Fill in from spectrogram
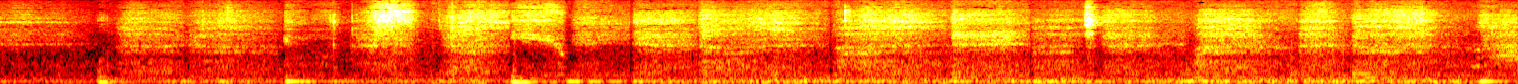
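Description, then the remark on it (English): A compilation of micro clips of the President of the United States sniffing and inhaling: a rapid string of sniffs and sharp inhalations, breathy hissing bursts repeating irregularly over several seconds, fairly loud and steady, with no talking. “These are all the micro clips of him sniffing and inhaling.”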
